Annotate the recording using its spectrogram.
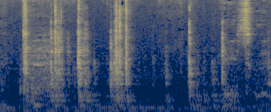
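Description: Hand screwdriver turning a screw into a metal cabinet-strut bracket in soft cabinet wood: a series of short, irregular clicks and scrapes.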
